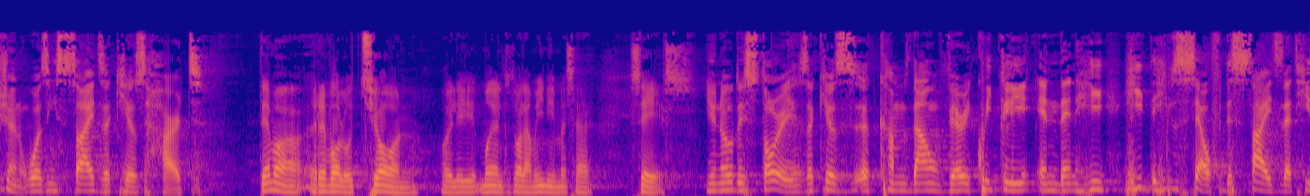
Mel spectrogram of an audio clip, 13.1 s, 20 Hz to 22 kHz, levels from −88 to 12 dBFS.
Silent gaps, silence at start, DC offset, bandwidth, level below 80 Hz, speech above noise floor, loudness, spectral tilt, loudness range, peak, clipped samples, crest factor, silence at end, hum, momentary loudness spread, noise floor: none; 0 s; under 0.1%; 11.5 kHz; -50 dBFS; 29 dB; -23 LUFS; -3.5 dB/octave; 2 LU; -4 dBFS; under 0.1%; 20 dB; 0 s; none; 7 LU; -52 dBFS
